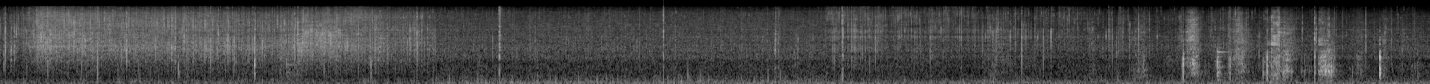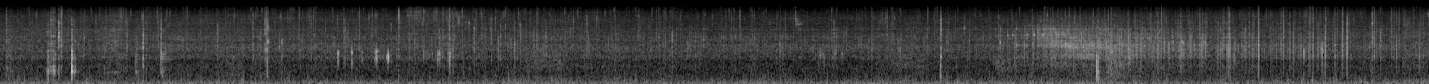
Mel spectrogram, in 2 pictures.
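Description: Bacon and diced potatoes frying in hot bacon fat in a skillet: a steady crackling sizzle, with a wooden spatula stirring the food. The sizzle swells louder for the first few seconds and again near the end, with a run of sharp clicks and pops about halfway through.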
